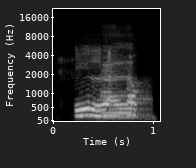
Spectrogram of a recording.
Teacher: Ditahan dulu ya, doang ya, soalnya qafnya bertasdid ya. Bil haqq. Ditahan dulu, kalau bil haqq langsung jadi hilang tasdidnya.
